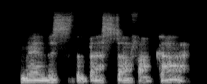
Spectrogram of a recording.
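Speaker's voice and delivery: acted very calm delivery with no attitude. Retelling how a job seeker answered after a tear fell, retelling calm words. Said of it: "very calmly said".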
